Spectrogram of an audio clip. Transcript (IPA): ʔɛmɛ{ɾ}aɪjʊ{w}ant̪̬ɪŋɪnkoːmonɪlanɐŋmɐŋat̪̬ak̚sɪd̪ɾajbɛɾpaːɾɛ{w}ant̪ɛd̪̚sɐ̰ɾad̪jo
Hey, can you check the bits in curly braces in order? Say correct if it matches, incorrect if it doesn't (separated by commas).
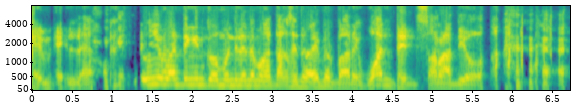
incorrect, correct, correct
